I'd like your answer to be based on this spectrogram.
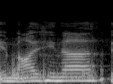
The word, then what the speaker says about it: Imagina: And then this song, if I pronounce it wrong, just say Imagina, is it? – Yes.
